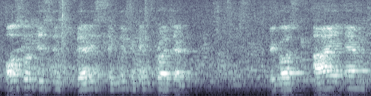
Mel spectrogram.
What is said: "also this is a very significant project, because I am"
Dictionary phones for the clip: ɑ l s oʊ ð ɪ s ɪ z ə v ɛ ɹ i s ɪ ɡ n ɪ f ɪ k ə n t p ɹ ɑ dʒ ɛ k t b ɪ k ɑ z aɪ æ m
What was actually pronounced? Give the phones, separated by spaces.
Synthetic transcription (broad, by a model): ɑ l s oʊ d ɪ s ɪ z v ɛ ɹ i s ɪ ɡ n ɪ f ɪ k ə n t p ɹ ɑ dʒ ɛ k t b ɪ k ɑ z aɪ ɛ m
